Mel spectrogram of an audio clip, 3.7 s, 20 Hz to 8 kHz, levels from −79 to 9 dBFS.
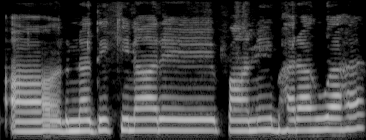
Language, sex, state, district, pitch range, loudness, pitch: Hindi, female, Bihar, Jahanabad, 225-235 Hz, -18 LUFS, 230 Hz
